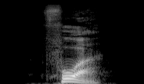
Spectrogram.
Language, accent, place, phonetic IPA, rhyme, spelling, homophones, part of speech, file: German, Germany, Berlin, [foːɐ̯], -oːɐ̯, Fort, vor, noun, De-Fort.ogg
- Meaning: fort (fortified defensive structure stationed with troops)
